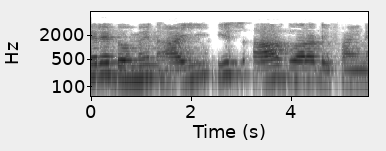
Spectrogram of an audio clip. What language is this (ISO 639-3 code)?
hin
